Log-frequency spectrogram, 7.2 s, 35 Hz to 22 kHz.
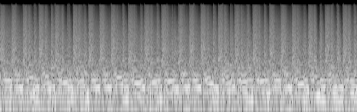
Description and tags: REV GUITAR LOOPS 9 BPM 133.962814
DUSTBOWLMETALSHOW, 13THFLOORENTERTAINMENT, GUITAR-LOOPS, 2INTHECHEST, HEAVYMETALTELEVISION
